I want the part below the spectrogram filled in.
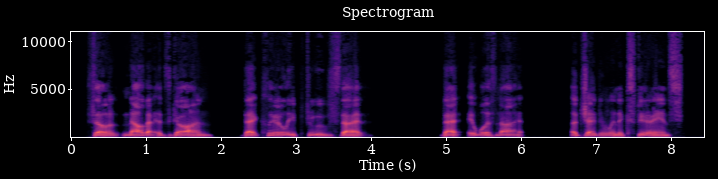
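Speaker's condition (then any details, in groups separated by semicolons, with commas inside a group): Spastic quadriplegic cerebral palsy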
